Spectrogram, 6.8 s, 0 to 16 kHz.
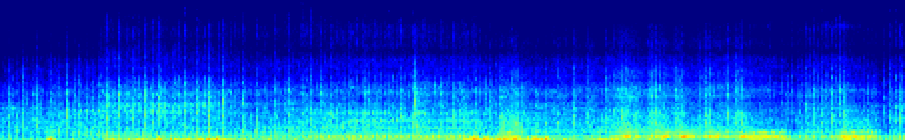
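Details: Husqvarna 450 X-Torq chainsaw with new bar and chain, first start: revs wavering and burbling instead of clean steady scream, rich on the top end; owner later suspects carb out of adjustment; rough running.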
